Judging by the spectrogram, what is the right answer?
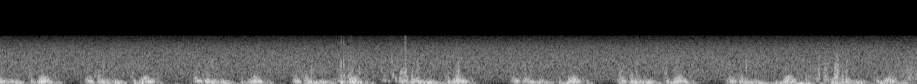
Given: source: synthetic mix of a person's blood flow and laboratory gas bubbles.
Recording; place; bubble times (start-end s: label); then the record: Doppler ultrasound of blood flow; precordium
3.35-3.64 s: bubbles
3.78-4.13 s: bubbles
From the record:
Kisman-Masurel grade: 221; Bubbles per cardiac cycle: several, 3 to 8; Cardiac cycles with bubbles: 10 to 50%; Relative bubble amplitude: barely perceptible (0.100 to 0.250); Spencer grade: 2 (many but less than half of the cardiac periods contain bubble signals, singularly or in groups); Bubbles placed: anywhere in the cardiac cycle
